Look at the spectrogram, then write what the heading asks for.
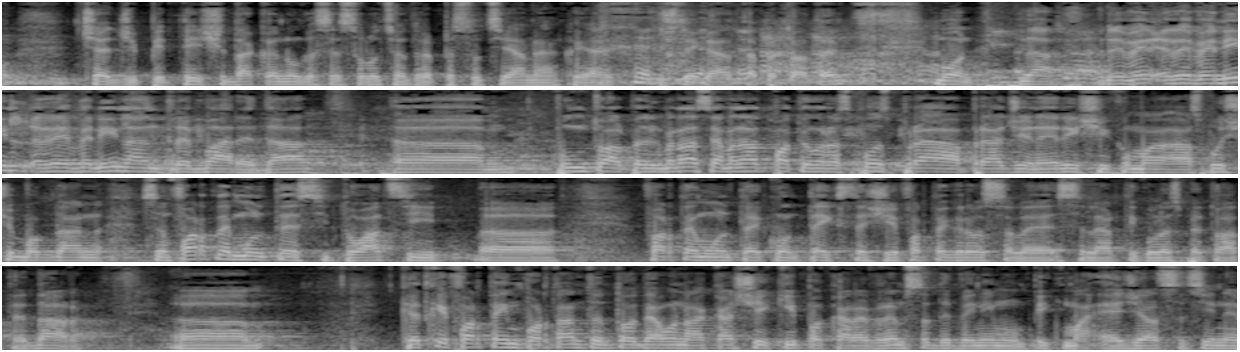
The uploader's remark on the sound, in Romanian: Episodul 27 conține partea a doua a inregistrării din cadrul evenimentului Agile Mammoths Games - Casa de Agile ce a avut loc în Cluj-Napoca la inceputul lunii martie. Am fost gazdele unui panel pe teme legate de agilitate. Au răspuns întrebărilor noastre și ale audienței.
